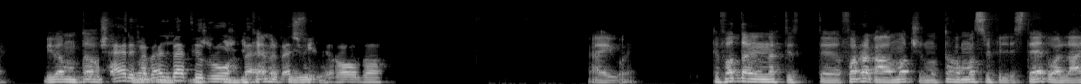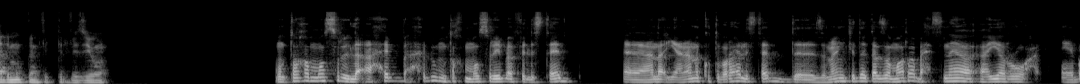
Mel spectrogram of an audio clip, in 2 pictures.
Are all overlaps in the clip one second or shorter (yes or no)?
no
